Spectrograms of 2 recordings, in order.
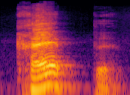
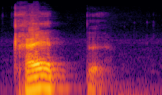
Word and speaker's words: crêpe: Olha aí o delicioso crêpe. O prato maravilhoso aqui da Normandia, da Bretanha. Crêpe. Tá? Se pronuncia bem aberto mesmo.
